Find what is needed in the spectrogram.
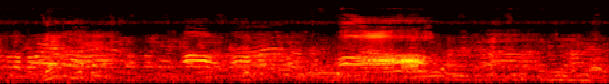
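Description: Audience chatter, with many people and children talking over one another in a pause of the Qur'an recitation. A louder, high-pitched voice rises above the murmur about three and a half seconds in.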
